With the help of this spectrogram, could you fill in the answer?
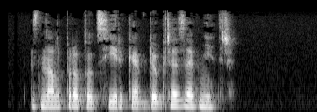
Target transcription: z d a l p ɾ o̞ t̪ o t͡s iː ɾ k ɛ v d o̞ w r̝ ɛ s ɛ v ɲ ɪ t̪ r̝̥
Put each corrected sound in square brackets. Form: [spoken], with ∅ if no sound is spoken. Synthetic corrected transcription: z [n] a l p ɾ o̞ t̪ o t͡s iː ɾ k ɛ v d o̞ [b] r̝ ɛ [z] ɛ v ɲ ɪ t̪ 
